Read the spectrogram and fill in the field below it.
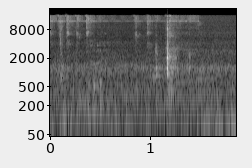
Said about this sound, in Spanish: Por cierto, no se nota para nada que estás jugando LOL. Eh, esa es una difamación muy fuerte, ok. Mi teclado suena así, juegue lo que juegue.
